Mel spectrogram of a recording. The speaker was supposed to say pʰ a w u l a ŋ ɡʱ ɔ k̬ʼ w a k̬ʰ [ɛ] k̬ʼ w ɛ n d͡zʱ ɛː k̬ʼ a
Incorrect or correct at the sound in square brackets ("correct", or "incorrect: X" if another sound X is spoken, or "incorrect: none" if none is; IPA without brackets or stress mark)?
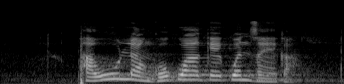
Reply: correct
